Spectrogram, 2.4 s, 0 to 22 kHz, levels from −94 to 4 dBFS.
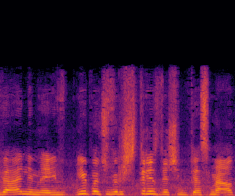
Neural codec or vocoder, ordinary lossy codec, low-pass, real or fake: codec, 32 kHz, 1.9 kbps, SNAC; AAC, 48 kbps; 14.4 kHz; fake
